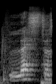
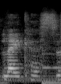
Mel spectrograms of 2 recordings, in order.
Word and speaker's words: Leicester: of Living in England I still thought it was going to be pronounced lakester Square that's not a joke I know you're embarrassing but I really thought like genuinely did think it was pronounced lakeer square and I would probably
